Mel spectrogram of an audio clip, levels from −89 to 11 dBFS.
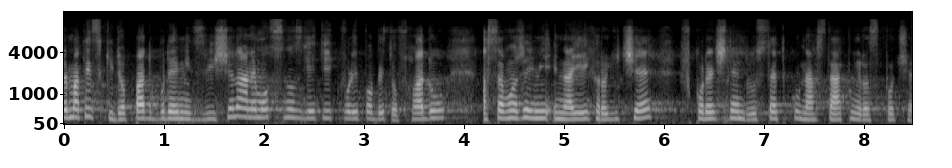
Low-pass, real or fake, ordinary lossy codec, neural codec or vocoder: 10.8 kHz; fake; Opus, 16 kbps; codec, 24 kHz, 3.1 kbps, DualCodec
